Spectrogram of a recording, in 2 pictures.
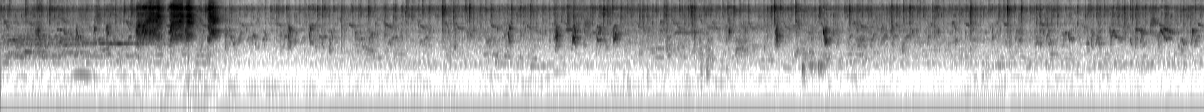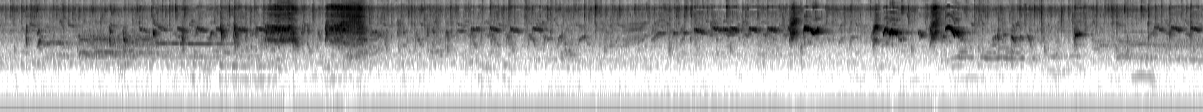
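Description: Caged black drongo giving short chirping phrases that mimic a sooty-headed bulbul, broken by a few loud, brief bursts of wing flapping: one near the start, one around the middle, and several close together near the end.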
